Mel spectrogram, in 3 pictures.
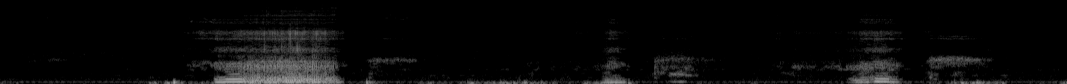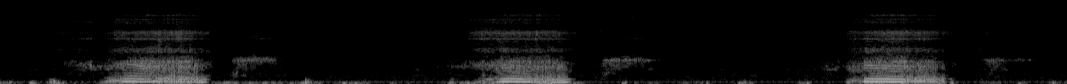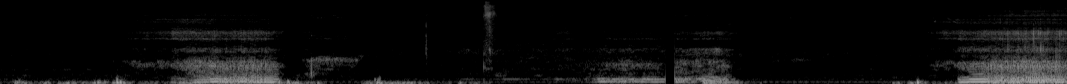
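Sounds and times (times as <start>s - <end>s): man snoring: 1.9s - 4.0s, 5.6s - 7.0s, 7.8s - 9.9s, 11.3s - 13.4s, 15.2s - 17.1s, 18.8s - 20.3s, 22.6s - 24.6s, 27.2s - 28.8s, 30.6s - 32.0s.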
